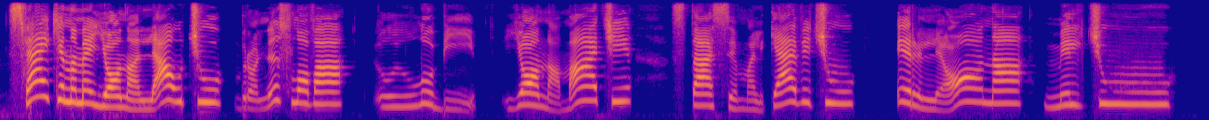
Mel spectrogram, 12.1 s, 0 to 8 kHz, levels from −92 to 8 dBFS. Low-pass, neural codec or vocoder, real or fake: 7.2 kHz; none; real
